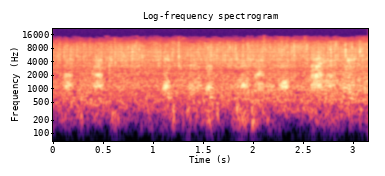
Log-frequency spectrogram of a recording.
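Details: Greater flamingo flock calling: nasal, goose-like honks with bright bands, overlapping and irregular at roughly eighty per minute, over a steady murmur of background chatter.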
